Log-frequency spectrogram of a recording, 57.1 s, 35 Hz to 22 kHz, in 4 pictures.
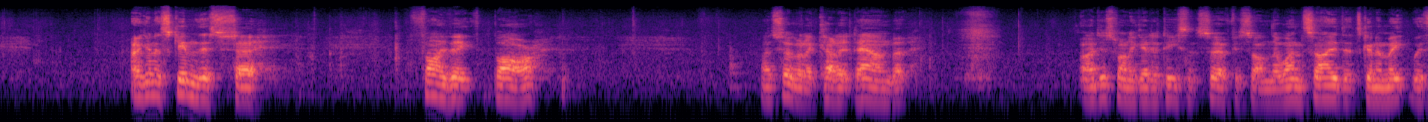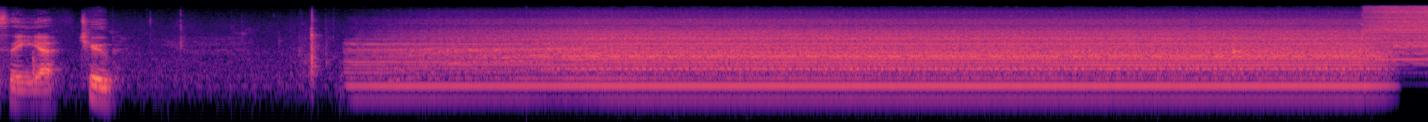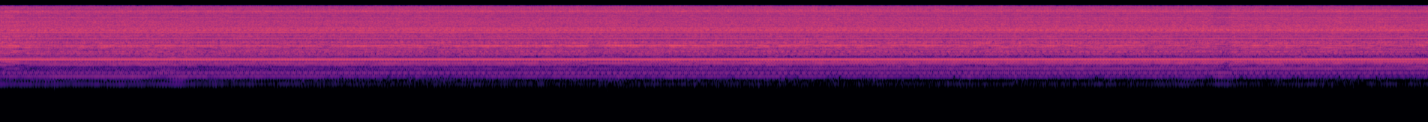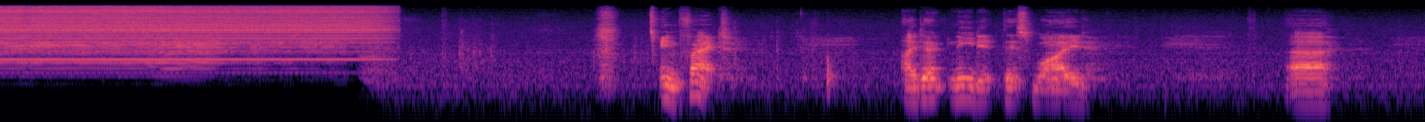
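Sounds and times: high machine whine: 0:17.7 - 0:46.9
milling machine hum: 0:17.8 - 0:46.8.

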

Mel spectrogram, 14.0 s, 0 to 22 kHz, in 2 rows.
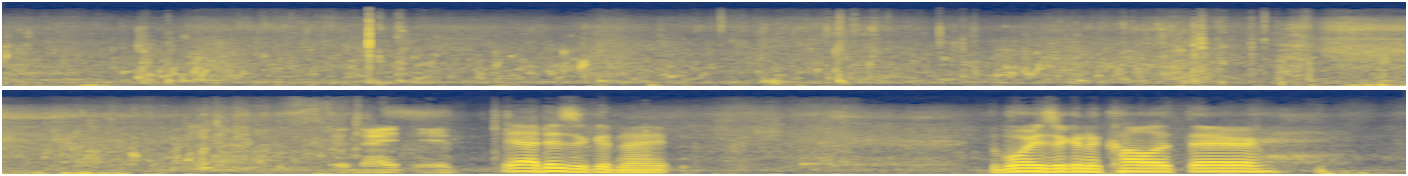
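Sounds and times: paddle splashes and drips: 0:00.0 - 0:09.0.

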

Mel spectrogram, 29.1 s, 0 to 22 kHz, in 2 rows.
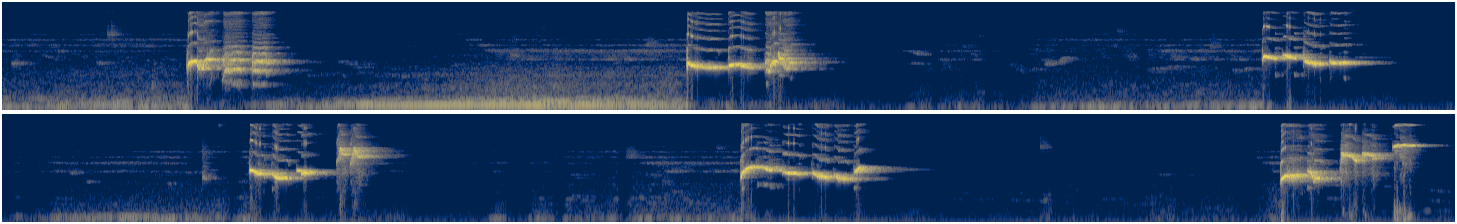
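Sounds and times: thrush singing whistles: 0:00.0 - 0:03.6, 0:04.6 - 0:08.4, 0:09.0 - 0:14.0, 0:14.9 - 0:18.6, 0:19.4 - 0:23.8, 0:27.1 - 0:29.0.

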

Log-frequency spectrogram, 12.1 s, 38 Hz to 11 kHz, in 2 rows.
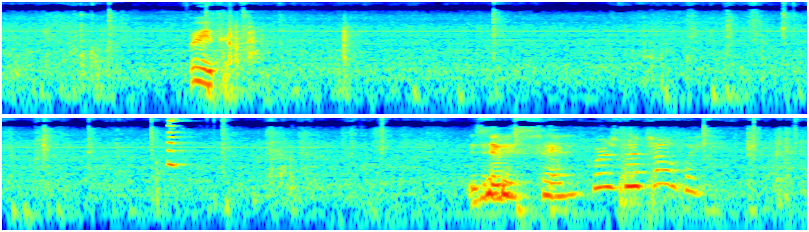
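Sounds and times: dog moving on wooden floor: 0:04.8 - 0:09.2, 0:09.8 - 0:12.0.

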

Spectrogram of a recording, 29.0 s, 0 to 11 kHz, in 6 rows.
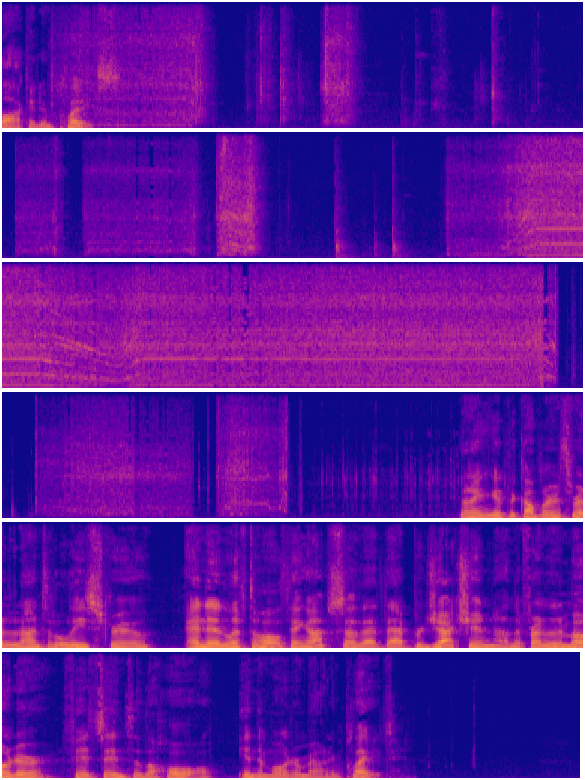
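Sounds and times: cordless drill drilling into metal: 0:00.4 - 0:01.8, 0:02.6 - 0:03.0, 0:05.0 - 0:07.1, 0:08.6 - 0:17.0.

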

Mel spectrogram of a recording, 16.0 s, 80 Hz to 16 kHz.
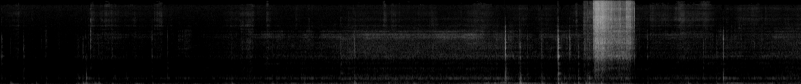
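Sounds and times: snowboard rumbling through powder: 0:11.8 - 0:12.7
spraying snow hiss: 0:11.8 - 0:12.7.

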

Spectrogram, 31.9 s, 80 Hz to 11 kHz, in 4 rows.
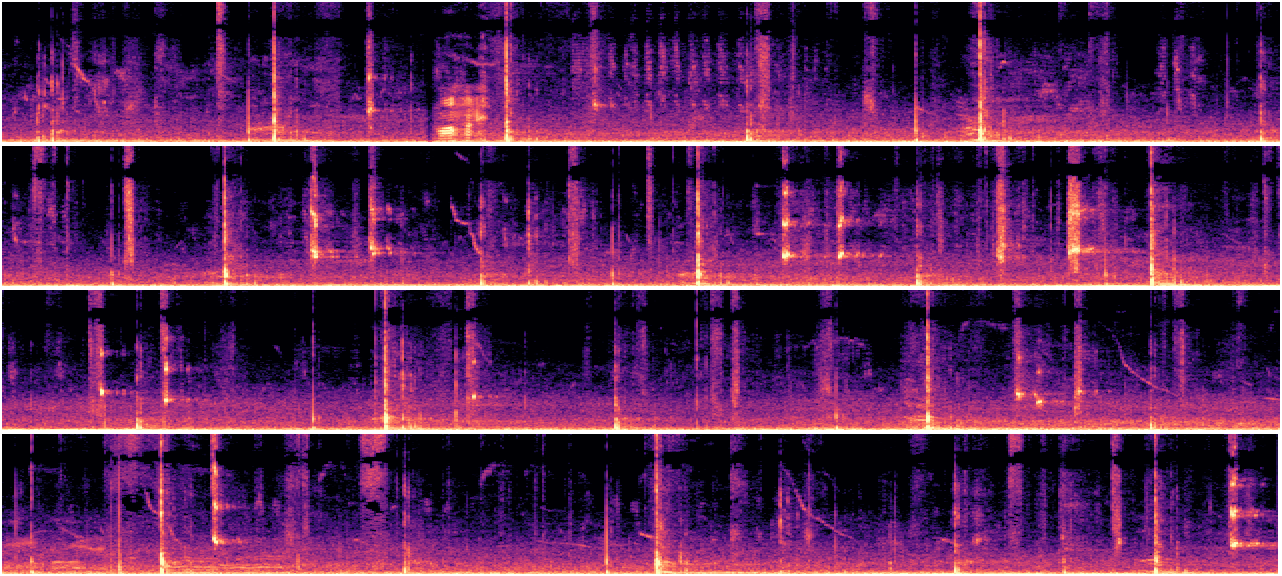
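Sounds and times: sneakers squeaking on court: 0:00.0 - 0:31.9
tennis ball bouncing: 0:00.2 - 0:31.9
racket hitting tennis ball: 0:04.6 - 0:07.0, 0:08.7 - 0:15.6, 0:16.5 - 0:19.1, 0:19.7 - 0:26.7, 0:27.7 - 0:31.9.

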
